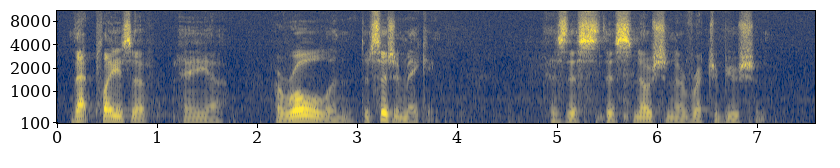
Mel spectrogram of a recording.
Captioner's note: none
